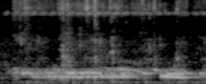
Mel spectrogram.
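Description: Pigeons coo in low, throaty rolling calls, several overlapping and fairly close, with a steady murmur of other birds behind them.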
